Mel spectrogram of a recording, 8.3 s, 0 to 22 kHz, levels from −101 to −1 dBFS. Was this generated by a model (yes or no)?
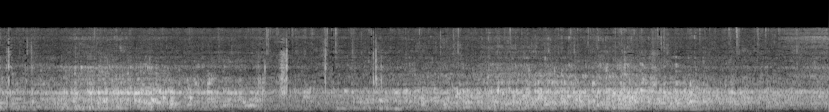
no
